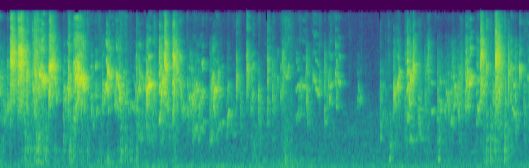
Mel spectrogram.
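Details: Budgerigars chirping, in a relaxing recording of budgie sounds: dense, busy warbling with scratchy, buzzy chatter and bright squeaky notes in rapid overlapping bursts, pausing briefly near the middle before resuming.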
